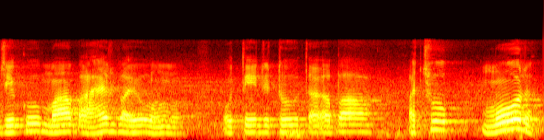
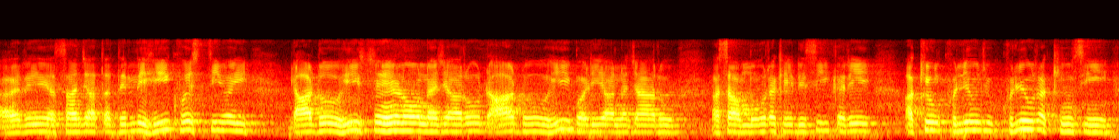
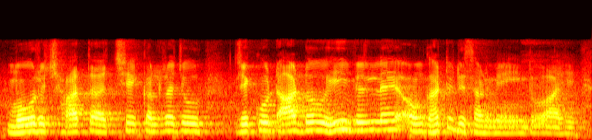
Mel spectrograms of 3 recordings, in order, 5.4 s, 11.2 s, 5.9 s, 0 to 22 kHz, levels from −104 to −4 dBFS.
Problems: constant background noise, echo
